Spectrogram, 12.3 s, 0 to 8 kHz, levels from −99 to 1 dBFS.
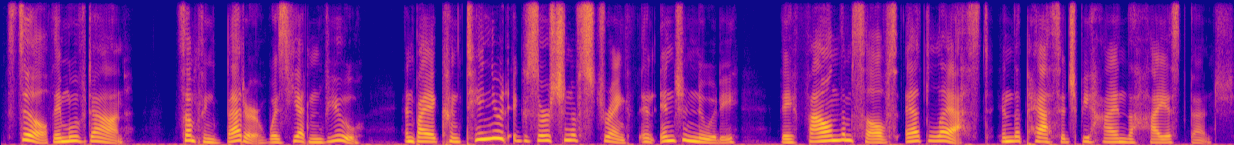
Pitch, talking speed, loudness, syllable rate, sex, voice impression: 215 Hz, 145 wpm, -18 LUFS, 4.5 syllables/s, female, feminine, adult-like, tensed, powerful, bright, clear, fluent, intellectual, friendly, lively, slightly strict, intense, sharp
